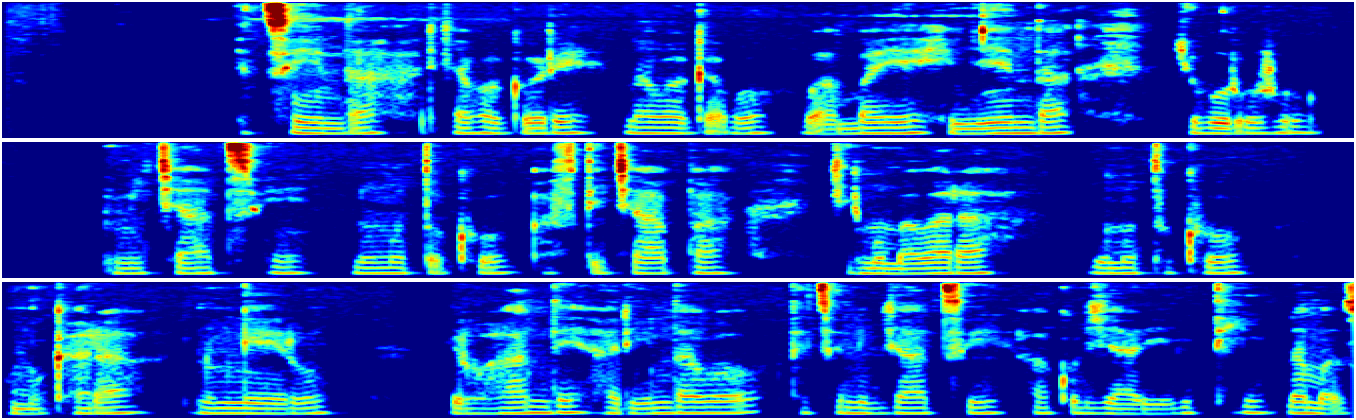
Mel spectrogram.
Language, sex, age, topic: Kinyarwanda, male, 18-24, health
